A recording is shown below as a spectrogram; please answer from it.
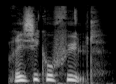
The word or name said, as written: risikofyldt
